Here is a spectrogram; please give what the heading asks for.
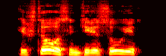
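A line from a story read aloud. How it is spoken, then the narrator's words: Dull, lifeless voice. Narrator (Russian): спросил Норман потухшим голосом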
